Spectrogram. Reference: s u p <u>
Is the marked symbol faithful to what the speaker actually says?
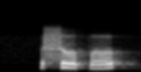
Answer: yes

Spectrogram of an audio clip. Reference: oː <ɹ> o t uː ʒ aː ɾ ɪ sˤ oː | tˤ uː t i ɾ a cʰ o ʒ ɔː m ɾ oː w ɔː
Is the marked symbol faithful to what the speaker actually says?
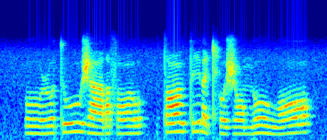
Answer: yes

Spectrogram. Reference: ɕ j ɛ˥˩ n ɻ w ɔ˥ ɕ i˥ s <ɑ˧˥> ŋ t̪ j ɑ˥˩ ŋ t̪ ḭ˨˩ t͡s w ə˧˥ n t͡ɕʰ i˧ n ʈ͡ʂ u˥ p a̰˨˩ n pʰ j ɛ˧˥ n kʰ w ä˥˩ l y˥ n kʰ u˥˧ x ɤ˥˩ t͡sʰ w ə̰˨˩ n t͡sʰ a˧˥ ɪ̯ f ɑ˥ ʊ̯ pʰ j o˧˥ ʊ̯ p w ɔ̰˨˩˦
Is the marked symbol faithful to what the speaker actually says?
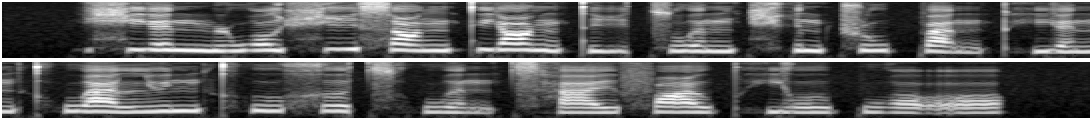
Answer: yes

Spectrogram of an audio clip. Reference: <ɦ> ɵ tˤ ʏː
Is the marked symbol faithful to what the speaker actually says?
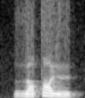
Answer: yes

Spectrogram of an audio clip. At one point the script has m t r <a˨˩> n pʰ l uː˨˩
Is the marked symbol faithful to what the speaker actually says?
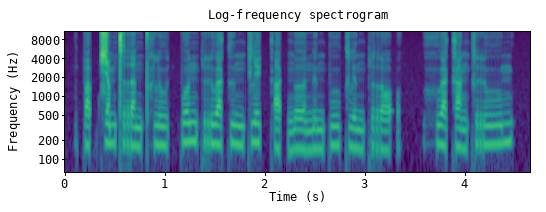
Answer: yes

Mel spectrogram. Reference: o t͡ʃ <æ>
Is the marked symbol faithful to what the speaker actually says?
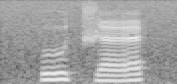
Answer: yes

